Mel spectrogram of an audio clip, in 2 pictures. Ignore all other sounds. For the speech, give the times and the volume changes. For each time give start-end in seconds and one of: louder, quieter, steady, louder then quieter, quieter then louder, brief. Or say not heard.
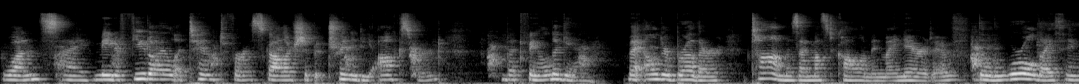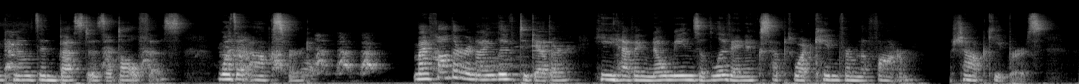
0.0-14.2 steady
14.9-21.2 quieter.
